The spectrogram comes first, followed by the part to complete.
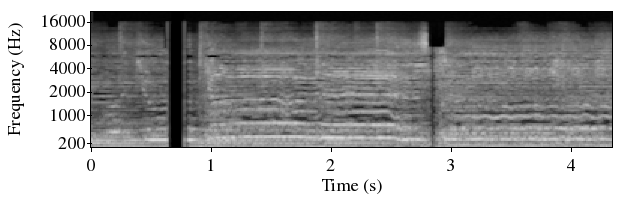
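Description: Live worship music: women singing into microphones over a band of piano, electric guitars and bass. The audio cuts out completely for a split second just under a second in.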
